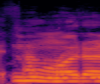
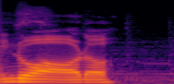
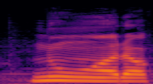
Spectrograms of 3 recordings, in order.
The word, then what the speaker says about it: Nuoro: Si dice Nuoro, ragazzi. – Marcello, sì. Non Nuoro. – Nuoro, con l'accento sulla prima.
